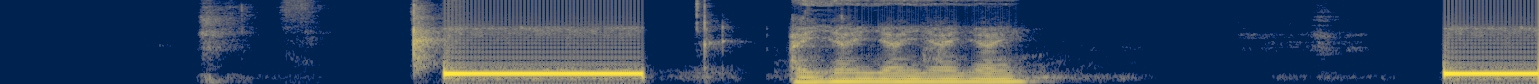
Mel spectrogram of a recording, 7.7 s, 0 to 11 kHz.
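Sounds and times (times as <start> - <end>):
steady telephone ringback tone over the line: 2.3 - 3.2, 7.2 - 7.6
speech: 4.0 - 5.2.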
